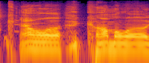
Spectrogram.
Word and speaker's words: Kamala: It's Kamala, you know.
